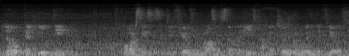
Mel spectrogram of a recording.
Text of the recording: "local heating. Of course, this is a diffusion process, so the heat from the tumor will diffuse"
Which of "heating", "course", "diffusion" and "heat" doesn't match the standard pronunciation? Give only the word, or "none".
diffusion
